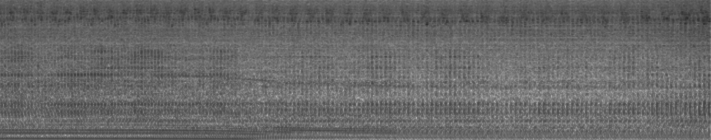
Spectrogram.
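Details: Hyundai at idle after adding Lucas oil stabilizer: regular knock about three and a half per second, unchanged by the additive.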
